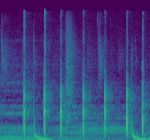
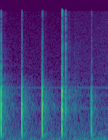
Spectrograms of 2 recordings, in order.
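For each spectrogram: First: About eight quick, dull fingertip taps on a fake phone over background music; the body sounds hollow. Second: Five quick, dry taps with a clicky mid-high tone; the genuine phone sounds solid, no hollow boom.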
